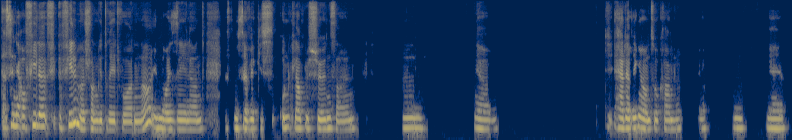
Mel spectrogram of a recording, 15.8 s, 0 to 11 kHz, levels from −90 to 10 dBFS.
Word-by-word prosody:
da - - -3
sind 235 +4 +3
ja 230 -1 +2
auch 220 0 -2
viele 235 +1 +4
F - - -3 0.2
Filme 260 -4 +6
schon 180 -1 0
gedreht 170 -1 0
worden, 160 0 -1
ne, 275 - +2
in 200 -1 +1
Neuseeland. 175 -1 0 0.4
Das 195 0 -12
muss 190 -1 0
ja 180 -2 +1
wirklich 180 - -2
unglaublich 195 -2 0
schön 185 +1 +2
sein. 175 0 -6 0.9
Mhm, 195 -1 -2 0.9
ja. 185 -3 -2 2.4
Die - - -12
Herr 200 -3 +2
der 195 -1 +3
Ringe 200 -1 +3
und 175 0 +1
so 180 - -3
Kram, 175 0 -4
ne, 185 +2 -8 0.3
ja 185 0 -9 0.5
mhm, 195 -1 -4 0.4
ja, 195 -1 -1
ja. 190 0 -1
190 Hz, 130 wpm, -21 LUFS, 175-200 Hz, 2.4 s, Filme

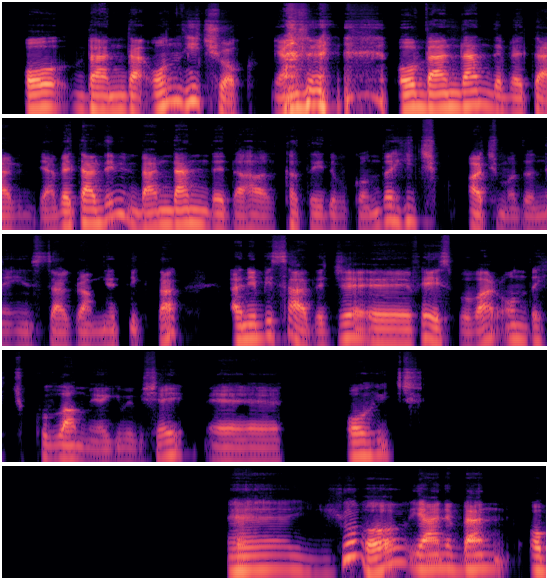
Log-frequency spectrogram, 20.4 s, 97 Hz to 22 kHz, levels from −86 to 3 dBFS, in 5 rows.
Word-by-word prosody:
O 140 +2 +5
bende 120 0 +2
onun 160 +8 +1
hiç 180 +1 0
yok - - -2
yani, 135 +4 +7 0.5
o 135 +2 +6
benden 140 +2 +6
de 115 -2 -4
beter, 100 -2 -1 0.2
ya 90 +4 -9
beter 135 +3 +3
demeyeyim, 185 - -6
benden 130 +2 +2
de 105 -2 -5
daha 100 -1 -6
katıydı 105 -3 -11
bu 95 - -24
konuda. 110 +10 -7
Hiç 150 -1 -7 0.2
açmadı 95 +1 -4
ne 100 - -16
Instagram 95 0 -8
ne 105 -1 -11
TikTok. - - -5 0.4
Hani 140 +2 0
bir 165 - -5
sadece, 135 -4 -2
eee, 115 -2 0
Facebook'u 110 -6 -4
var, 105 - 0
onu 135 -2 -9
da - - -9
hiç 120 0 -17
kullanmıyor 110 -6 -4
gibi 95 +1 -17
bir - - -21
şey, 135 +5 -7 0.2
eee. 100 -1 -7 0.5
O 130 +1 -1
hiç 135 0 -12 2.6
Eee, 145 0 -1 0.3
yoo, 260 -5 +3
yani, 155 -1 +2
ben, 75 0 +3 0.2
o 140 -1 +1
120 Hz, 135 wpm, -25 LUFS, 100-140 Hz, 2.6 s, yani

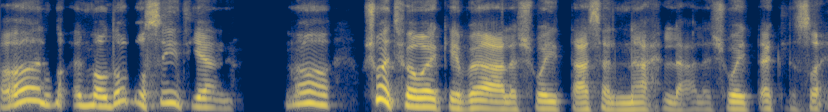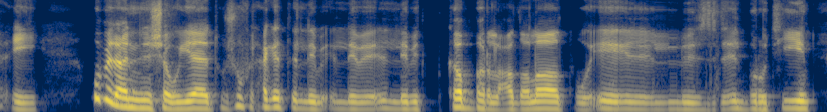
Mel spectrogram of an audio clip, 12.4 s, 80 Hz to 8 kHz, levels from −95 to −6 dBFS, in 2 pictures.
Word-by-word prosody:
آه، 280 - +4
الم 240 -6 0 0.2
الموضوع 210 +7 +2
بسيط 250 -2 0
يعني، 170 -4 -2 0.5
آه، 235 -3 +1 0.2
شوية 330 -5 +6
فواكه 180 -5 +4
بقى، 150 0 +4
على 135 -1 -1
شوية 140 +1 -2
عسل 130 0 -1
نحل، 130 +1 -5
على 130 -1 -13
شوية 135 -1 -1
أكْل 145 -1 -7
صحي، 135 -3 -4 0.4
وابعد 335 - +5
عن 180 -3 +9
النشويات، 145 -2 +3
وشوف 185 +6 -9
الحاجات 175 -1 -2
اللي 145 -2 -4
اللي 135 0 -6
اللي 140 -1 -6
بتكبَّر 150 +3 -1
العضلات، 135 +2 +1
وإيه 135 0 -4
ال 130 0 -9
ز 125 +2 -14
البروتين، 140 +1 -3
145 Hz, 150 wpm, -23 LUFS, 135-175 Hz, 0.5 s, عن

